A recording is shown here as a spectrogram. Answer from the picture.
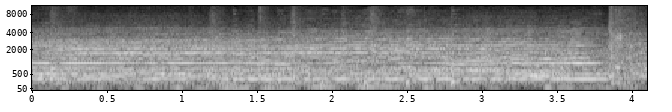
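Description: Small live acoustic band of guitar, accordion and double bass playing, with long notes held for about three seconds that end the tune just before the close.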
